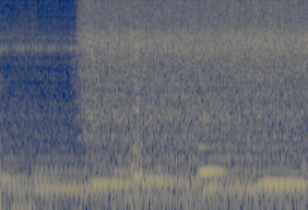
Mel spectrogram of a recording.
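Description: Cumin and coriander powder begin frying in a pan, a sudden hiss that starts after a brief quiet moment and then holds steady and fairly loud.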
